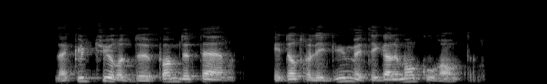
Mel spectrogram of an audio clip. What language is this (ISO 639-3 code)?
fra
